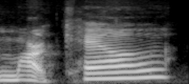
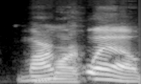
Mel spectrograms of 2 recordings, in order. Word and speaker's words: Marquel: So just give us a little bit about, and make sure I'm pronouncing, is it Markel or Marquel? It's Marquel. Mark.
